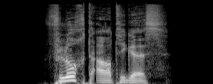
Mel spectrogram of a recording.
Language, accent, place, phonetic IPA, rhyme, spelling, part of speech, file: German, Germany, Berlin, [ˈflʊxtˌʔaːɐ̯tɪɡəs], -ʊxtʔaːɐ̯tɪɡəs, fluchtartiges, adjective, De-fluchtartiges.ogg
- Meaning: strong/mixed nominative/accusative neuter singular of fluchtartig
